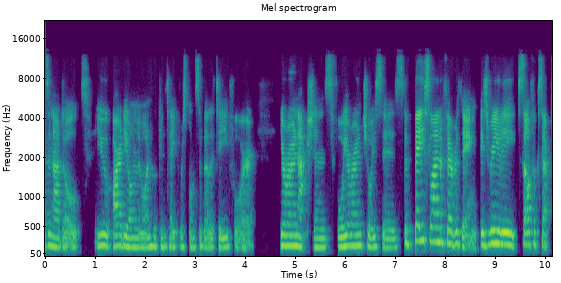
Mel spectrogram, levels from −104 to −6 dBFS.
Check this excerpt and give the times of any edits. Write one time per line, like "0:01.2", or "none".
0:07.1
